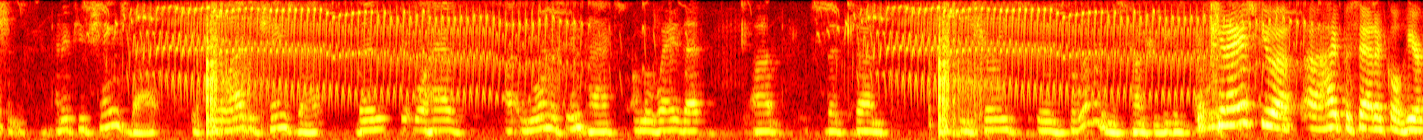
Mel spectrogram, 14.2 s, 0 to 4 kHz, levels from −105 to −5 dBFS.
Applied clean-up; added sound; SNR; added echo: none; Bird + Coin (dropping); 7 dB; none.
